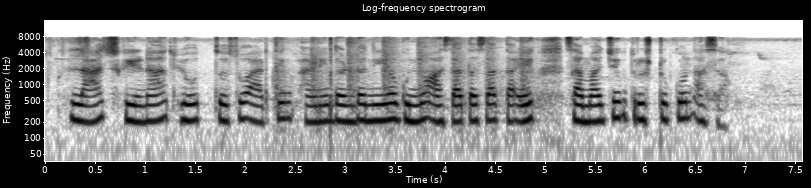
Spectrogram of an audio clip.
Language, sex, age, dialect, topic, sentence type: Marathi, female, 18-24, Southern Konkan, agriculture, statement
